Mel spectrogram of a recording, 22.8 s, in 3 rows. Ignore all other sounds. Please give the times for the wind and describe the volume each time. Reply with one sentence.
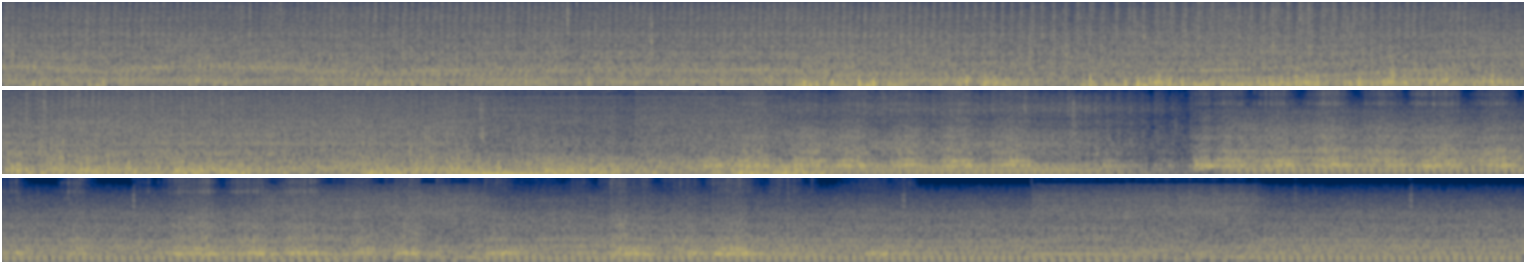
The wind can be heard from 0.0 to 11.9 s, getting louder.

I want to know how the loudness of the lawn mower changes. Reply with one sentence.
The loudness of the lawn mower stays about the same.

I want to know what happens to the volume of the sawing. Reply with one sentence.
The volume of the sawing stays about the same.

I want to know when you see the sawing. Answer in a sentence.
The sawing can be heard from 11.1 to 19.8 s.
